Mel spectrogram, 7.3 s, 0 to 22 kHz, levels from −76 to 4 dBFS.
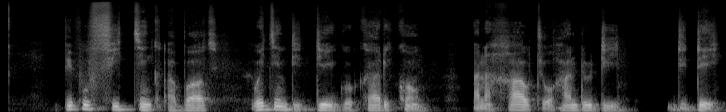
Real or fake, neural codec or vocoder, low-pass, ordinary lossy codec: fake; autoencoder, 48 kHz, 32 numbers a frame, DAC-VAE, trained on Japanese speech; none; none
